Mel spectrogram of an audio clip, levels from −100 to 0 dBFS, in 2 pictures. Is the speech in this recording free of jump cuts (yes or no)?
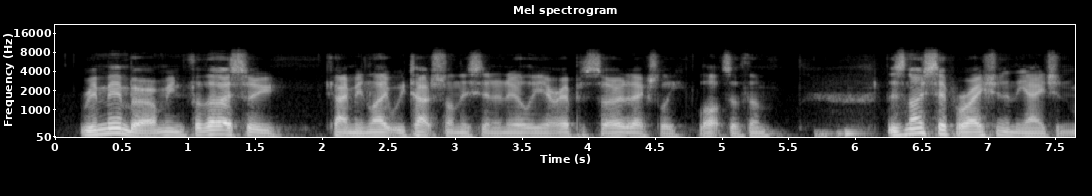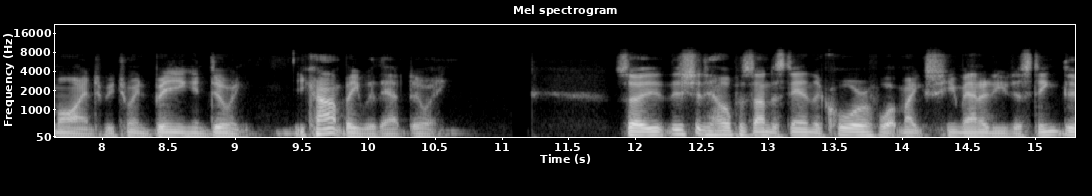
yes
